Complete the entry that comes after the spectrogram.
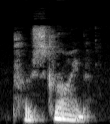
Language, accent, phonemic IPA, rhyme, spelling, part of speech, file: English, Southern England, /ˈpɹəʊskɹaɪb/, -aɪb, proscribe, verb, LL-Q1860 (eng)-proscribe.wav
- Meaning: 1. To forbid or prohibit 2. To denounce 3. To banish or exclude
